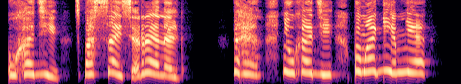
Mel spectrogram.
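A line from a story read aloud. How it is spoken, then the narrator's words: Panicked shrieking. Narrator (Russian): Визжала Агата, болтая в панике ногами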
